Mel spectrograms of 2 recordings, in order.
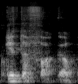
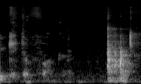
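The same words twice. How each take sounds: First: Said in the usual way. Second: Hushed breathy whisper, voice gone; a sudden secret whisper to wake him; whispered urging. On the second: Pretend. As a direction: whisper it into his ear so only he hears. Whispered aside to sleeping Al.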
